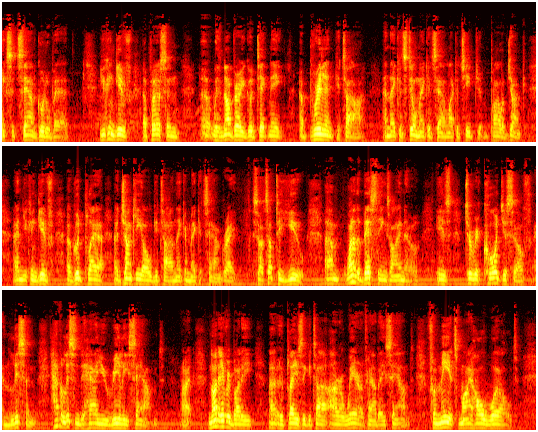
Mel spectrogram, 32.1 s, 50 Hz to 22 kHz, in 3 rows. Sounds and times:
Speech: 0:00.0 - 0:31.7.

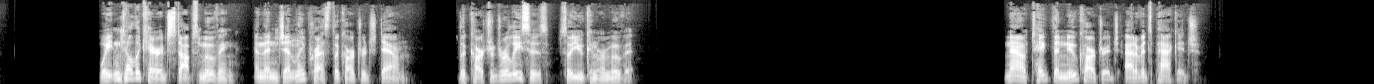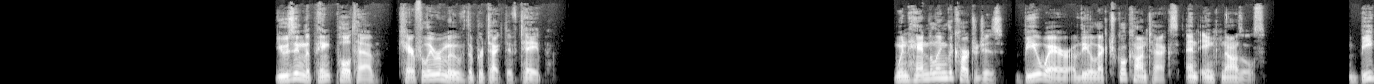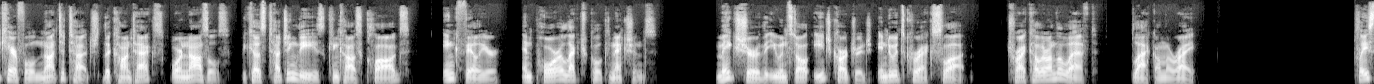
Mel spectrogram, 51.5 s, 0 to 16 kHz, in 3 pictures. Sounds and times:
Speech: 0:01.3 - 0:05.2, 0:05.8 - 0:08.0, 0:12.6 - 0:15.1, 0:20.6 - 0:24.1, 0:28.4 - 0:33.0, 0:34.1 - 0:42.6, 0:43.3 - 0:49.4, 0:51.3 - 0:51.5.

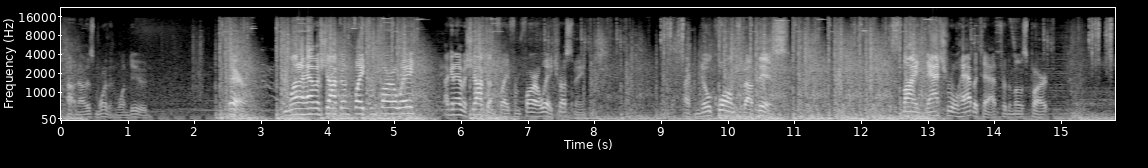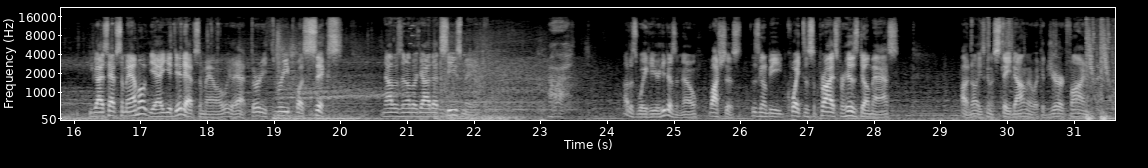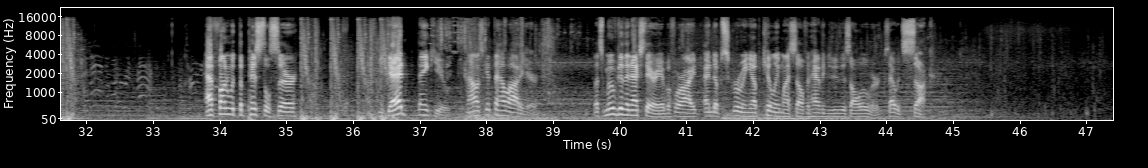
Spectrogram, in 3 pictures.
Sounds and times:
Gunshot, gunfire: 0:02.3 - 0:03.6, 0:07.9 - 0:13.0, 0:31.2 - 0:32.0, 0:35.2 - 0:36.6.

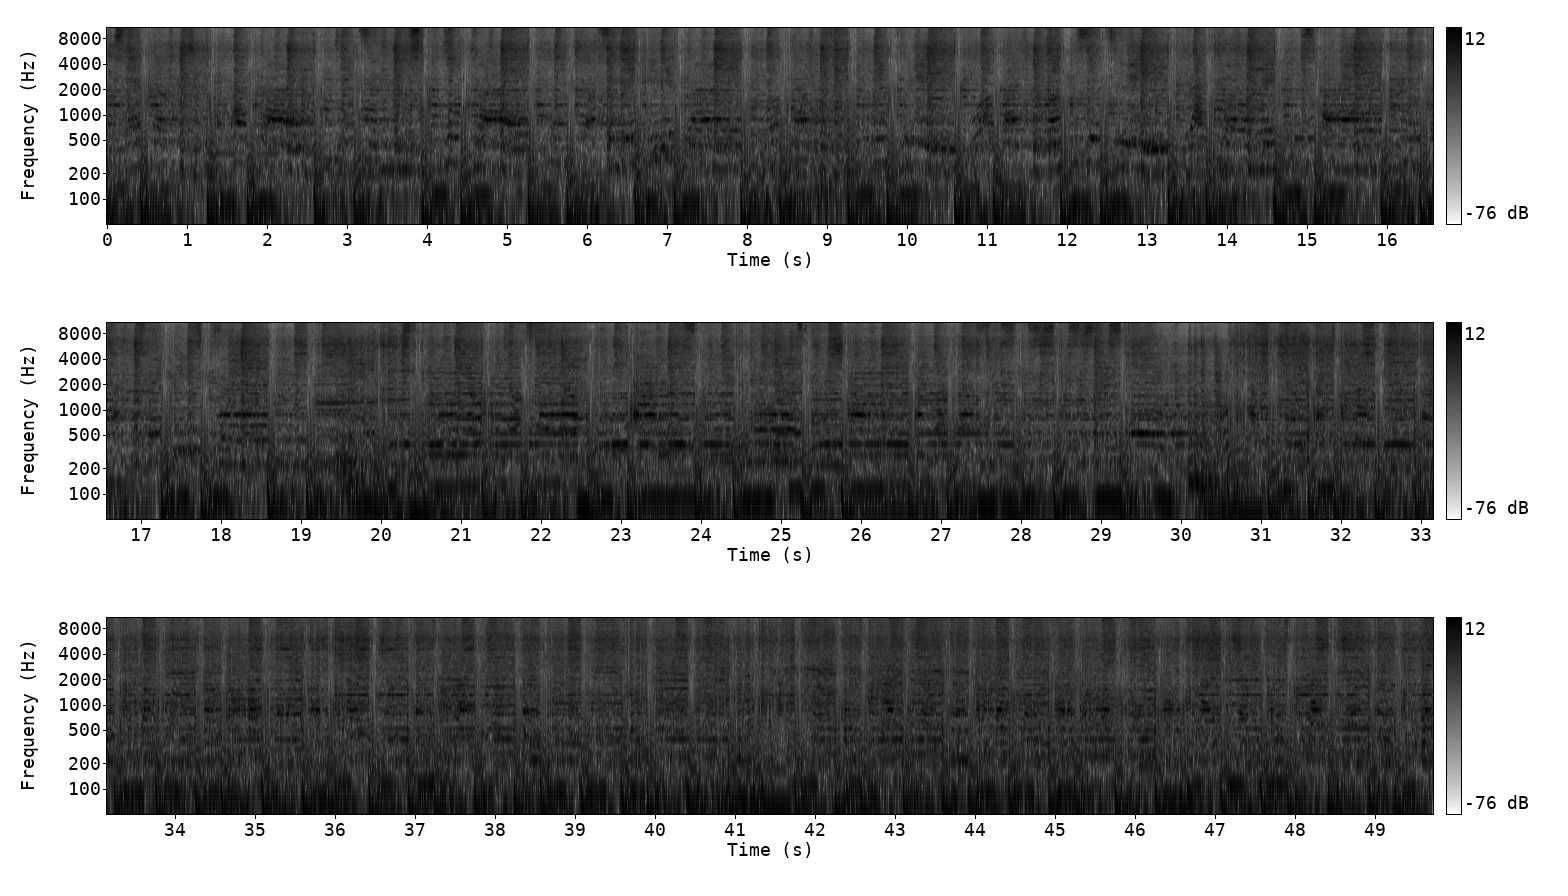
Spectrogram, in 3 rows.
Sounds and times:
Music: 0:00.0 - 0:49.7.

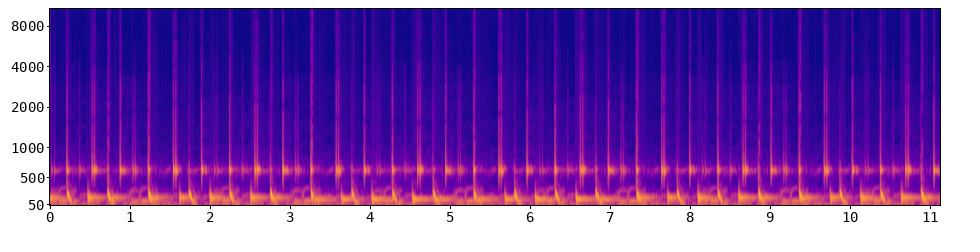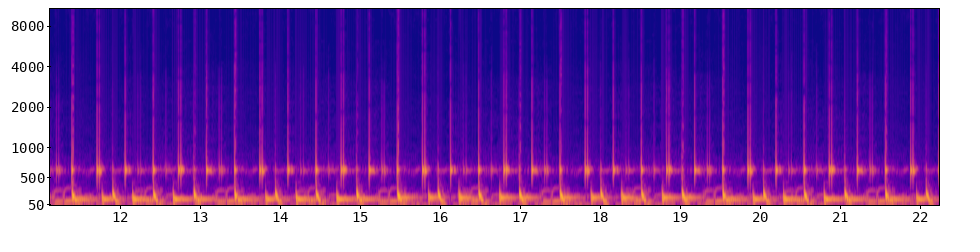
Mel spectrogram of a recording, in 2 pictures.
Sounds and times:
Drum machine: 0:00.0 - 0:22.2.

